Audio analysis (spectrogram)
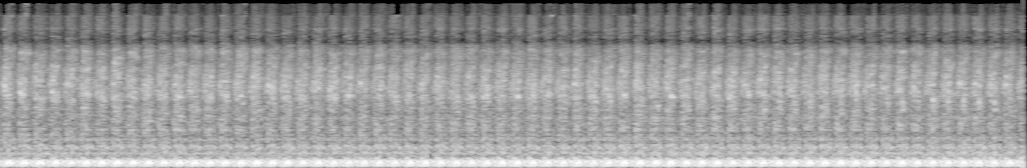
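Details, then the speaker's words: Trike ridden from Louisiana to Tennessee before the knocking started, at idle: a steady idle with an even, pronounced knock about twice a second running through it; the source is unknown. "that's what we took from Louisiana and drove it all the way up here to Tennessee before you hear that knocking until it started knocking"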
